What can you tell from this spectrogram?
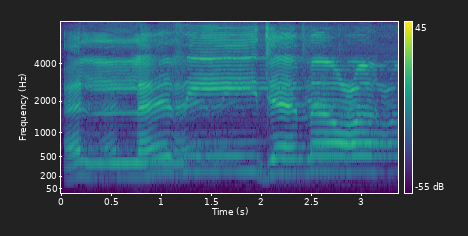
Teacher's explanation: اس میں ذال نرم ہے, ذال کو لمبا بھی کریں گے کیونکہ اس کے بعد زیر کے بعد یا ساکن آ رہی ہے, حرف مدہ ہو گیا. جمع کی عین کو حلق کے درمیان سے ادا کرنا ہے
